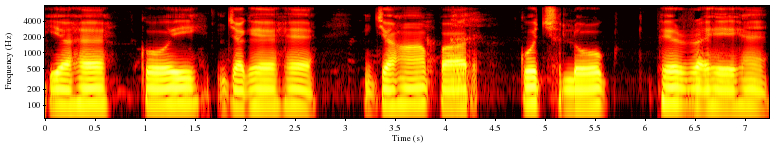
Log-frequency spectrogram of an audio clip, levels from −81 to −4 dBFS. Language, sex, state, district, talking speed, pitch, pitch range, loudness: Hindi, male, Uttar Pradesh, Hamirpur, 90 wpm, 105 Hz, 100-110 Hz, -20 LUFS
